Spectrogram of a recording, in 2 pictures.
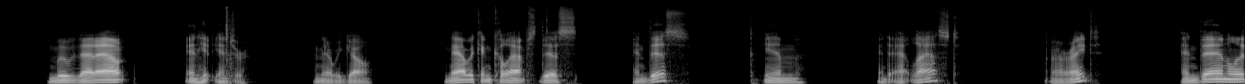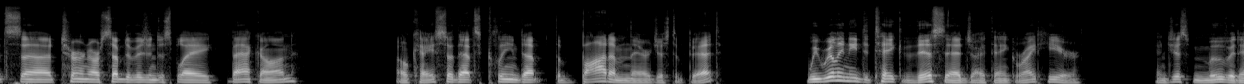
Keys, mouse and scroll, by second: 2.3 Return, 2.3 click, 5.1 Return, 5.1 click, 6.1 shift+click, 7.6 m, 8.3 shift+click, 10.5 alt+a, 10.8-11.2 scroll down 1, 11.2-14.8 middle drag, 15.5 click, 15.5 scroll down 1, 19.3-24.8 middle drag, 19.3 click, 22.4-24.8 alt+drag.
